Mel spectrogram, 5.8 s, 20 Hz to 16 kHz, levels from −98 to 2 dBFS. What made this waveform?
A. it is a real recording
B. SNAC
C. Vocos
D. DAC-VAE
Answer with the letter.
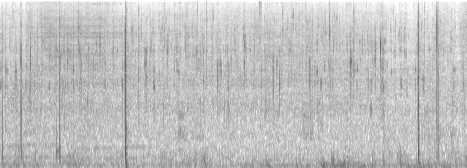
A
